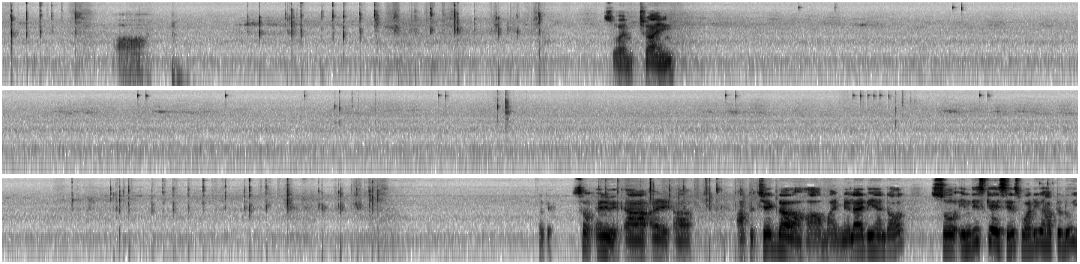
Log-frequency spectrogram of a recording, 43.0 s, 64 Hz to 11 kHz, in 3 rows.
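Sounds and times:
keyboard typing: 0.0s - 1.1s, 3.2s - 7.2s, 18.4s - 19.2s, 25.7s - 26.6s, 29.6s - 33.8s, 36.6s - 39.2s
sharp clicks: 3.2s - 7.2s, 29.6s - 33.8s, 36.6s - 39.2s.

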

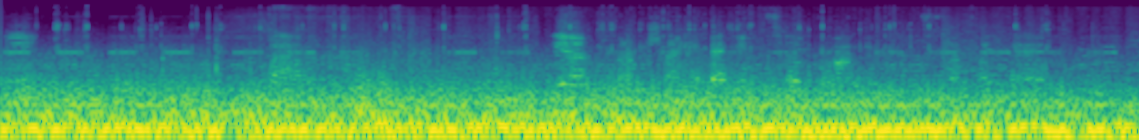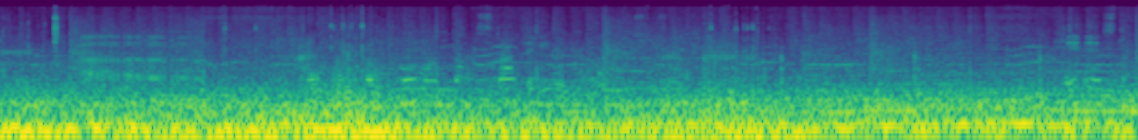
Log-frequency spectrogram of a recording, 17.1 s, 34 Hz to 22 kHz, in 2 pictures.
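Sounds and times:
woman talking: 0.0s - 0.4s, 1.9s - 2.4s, 4.1s - 8.0s, 9.0s - 13.2s, 16.4s - 17.0s
car cabin rumble: 0.0s - 17.0s.

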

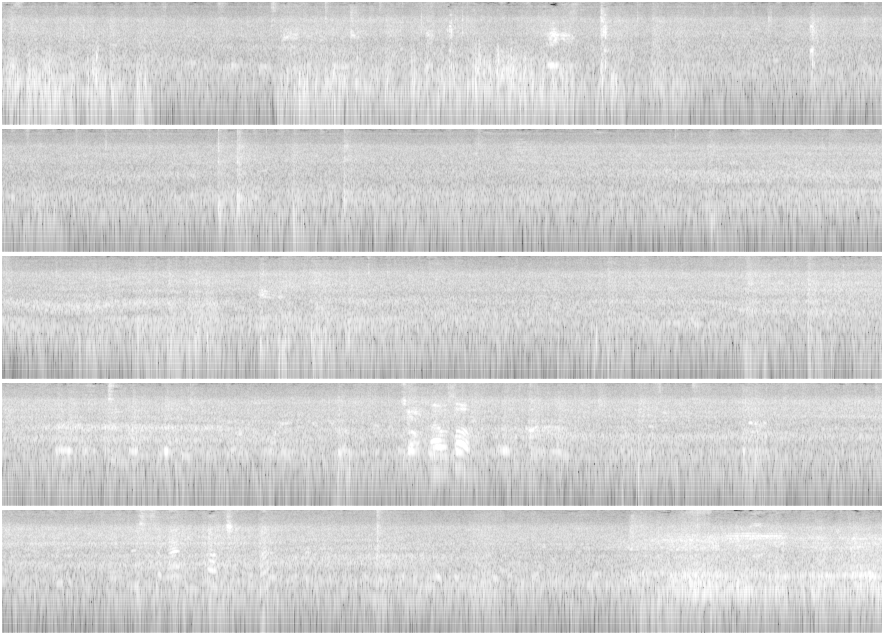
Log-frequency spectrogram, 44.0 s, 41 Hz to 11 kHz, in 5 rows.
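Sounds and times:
diesel engines idling: 0.0s - 42.4s
heavy city street rumble: 0.0s - 44.0s.

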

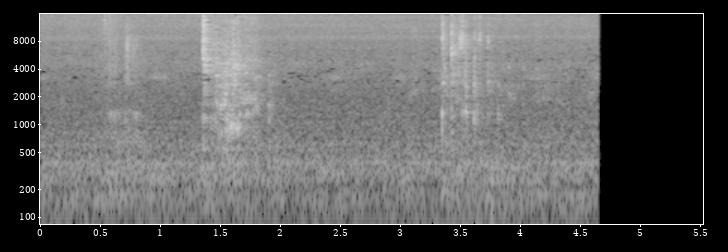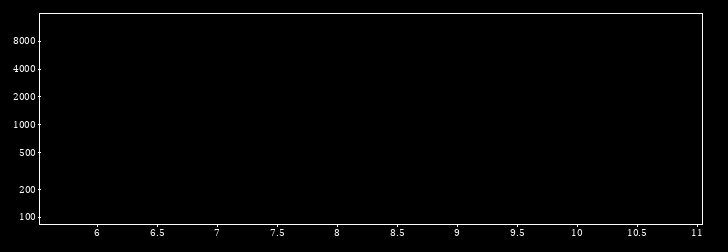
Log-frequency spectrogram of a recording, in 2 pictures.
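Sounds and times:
peanuts sizzling in hot oil: 0.0s - 4.6s
spatula scraping a wok: 0.5s - 2.1s.

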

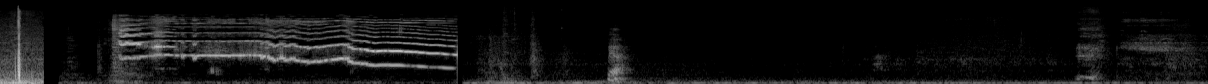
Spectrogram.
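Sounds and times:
cat yowling: 1.2s - 4.6s.

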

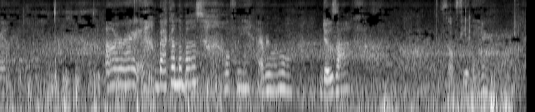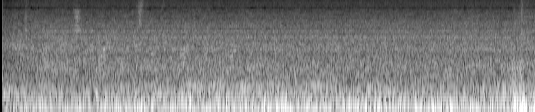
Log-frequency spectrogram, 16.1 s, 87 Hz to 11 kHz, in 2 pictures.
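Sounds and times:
bus engine and tyres rumbling: 0.0s - 16.0s.

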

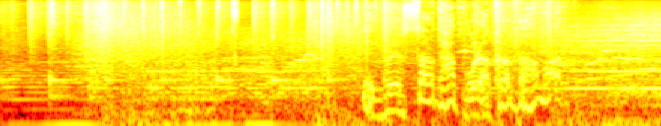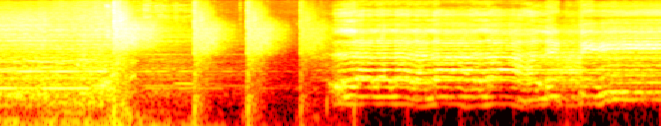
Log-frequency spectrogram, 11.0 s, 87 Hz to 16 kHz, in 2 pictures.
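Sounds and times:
slap sound effect: 6.4s - 8.3s.

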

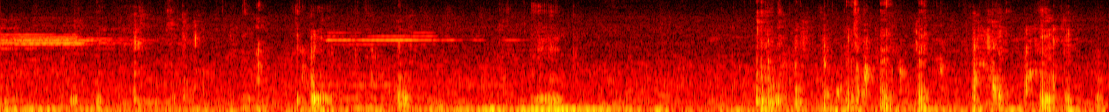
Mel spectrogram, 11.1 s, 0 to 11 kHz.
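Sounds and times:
dog chewing wetly: 0.6s - 4.2s, 7.5s - 11.0s.

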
